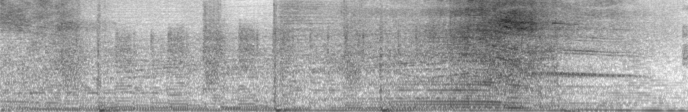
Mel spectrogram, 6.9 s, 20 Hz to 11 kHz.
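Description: A KTM 250 Duke motorcycle engine revs hard and quickly at a track day, its pitch climbing and dropping in repeated bursts, loud and close.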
